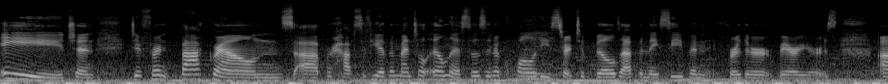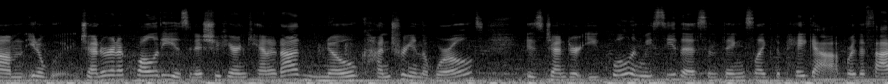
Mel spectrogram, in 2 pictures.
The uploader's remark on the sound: On location at Women Deliver in Vancouver. This year's Women Deliver conference was held in Vancouver, B.C.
